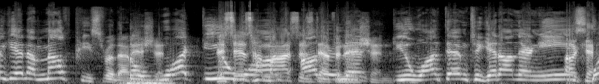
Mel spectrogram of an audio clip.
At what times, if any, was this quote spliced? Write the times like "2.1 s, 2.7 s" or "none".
1.3 s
